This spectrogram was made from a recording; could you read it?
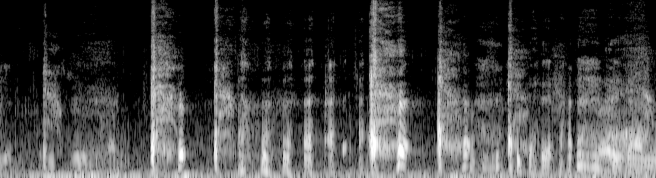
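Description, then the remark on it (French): Harsh, phlegmy coughing from a smoker on waking after smoking heavily the night before: several loud bursts in an irregular run, broken up by raspy throat-clearing and groaning vocal sounds. “Et quand on a bien fumé la veille, on tousse au réveil.”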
